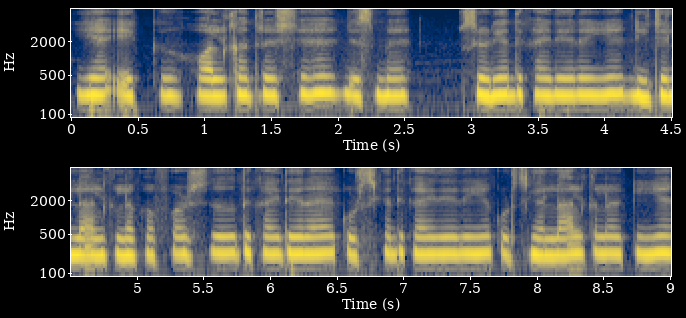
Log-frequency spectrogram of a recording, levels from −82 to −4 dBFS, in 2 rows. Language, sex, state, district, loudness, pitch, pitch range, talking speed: Hindi, female, Chhattisgarh, Korba, -15 LUFS, 220 Hz, 215-225 Hz, 205 wpm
